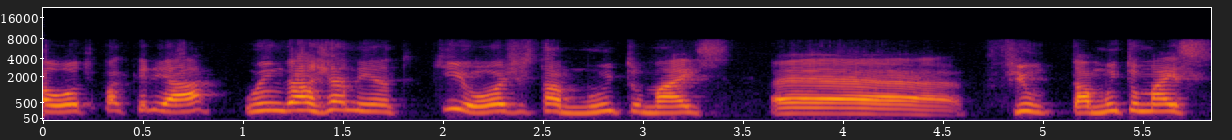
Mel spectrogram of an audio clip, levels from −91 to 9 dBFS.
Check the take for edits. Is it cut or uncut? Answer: cut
